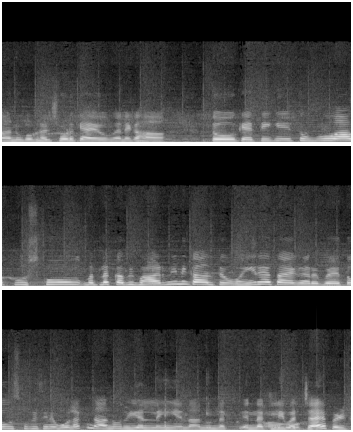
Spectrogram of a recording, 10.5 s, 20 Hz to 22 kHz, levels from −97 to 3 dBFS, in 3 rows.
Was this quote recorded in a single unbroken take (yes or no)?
yes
